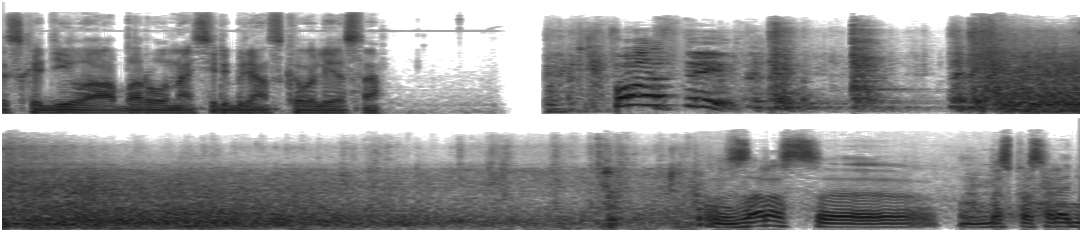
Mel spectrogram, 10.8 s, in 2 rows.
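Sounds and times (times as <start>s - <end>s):
speech: 0.0s - 2.1s, 2.7s - 4.1s, 8.9s - 10.7s
anti-aircraft gun firing at ground targets: 4.8s - 8.9s.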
